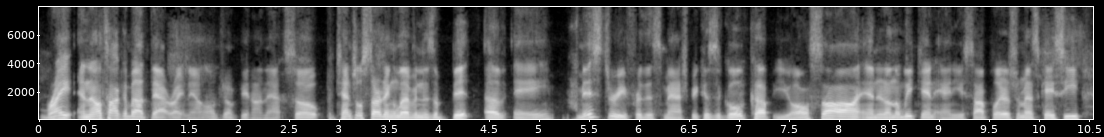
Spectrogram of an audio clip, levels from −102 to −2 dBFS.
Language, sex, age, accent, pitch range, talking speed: English, male, 30-49, American, 95-125 Hz, 245 wpm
